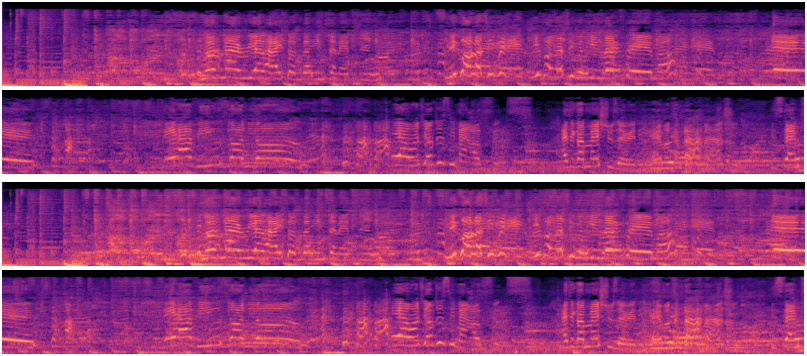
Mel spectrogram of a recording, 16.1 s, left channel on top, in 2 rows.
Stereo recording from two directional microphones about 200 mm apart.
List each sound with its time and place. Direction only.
2.0 s music: centre (ahead or behind)
4.5 s speech: 5° left (ahead or behind)
7.7 s speech: centre (ahead or behind)
9.7 s music: 15° left (ahead or behind)
10.4 s music: 25° left (ahead or behind)
11.5 s chatter: 15° left (ahead or behind)
12.2 s speech: centre (ahead or behind)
